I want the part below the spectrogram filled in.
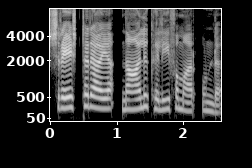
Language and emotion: Malayalam, neutral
